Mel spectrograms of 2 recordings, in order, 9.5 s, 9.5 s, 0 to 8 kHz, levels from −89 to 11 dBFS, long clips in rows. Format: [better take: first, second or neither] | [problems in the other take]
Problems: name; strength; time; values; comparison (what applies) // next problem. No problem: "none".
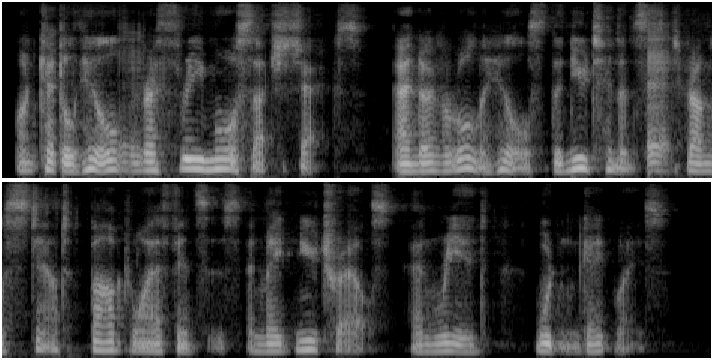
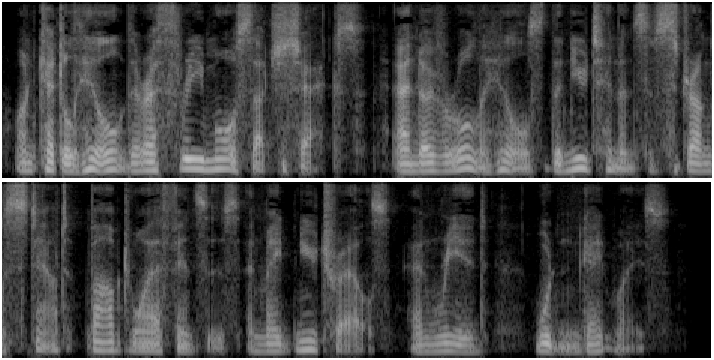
second | noise reduction (neural mask model DeepFilterNet 3)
